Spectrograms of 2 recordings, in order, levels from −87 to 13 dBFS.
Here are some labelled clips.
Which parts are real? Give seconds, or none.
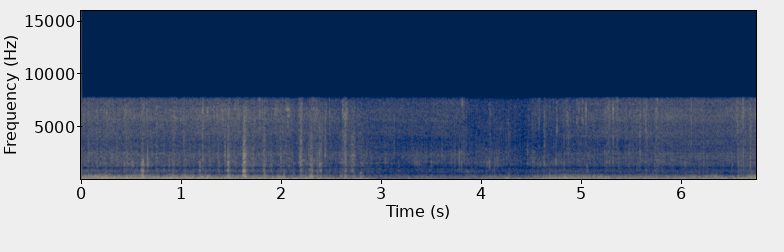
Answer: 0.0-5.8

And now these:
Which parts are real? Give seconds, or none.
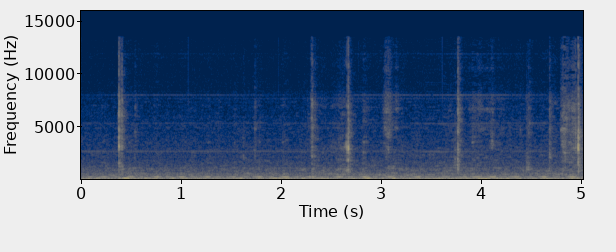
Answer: 0.0-5.0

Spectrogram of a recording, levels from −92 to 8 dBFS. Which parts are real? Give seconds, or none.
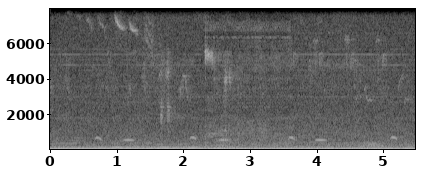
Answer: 0.0-2.3; 3.6-5.5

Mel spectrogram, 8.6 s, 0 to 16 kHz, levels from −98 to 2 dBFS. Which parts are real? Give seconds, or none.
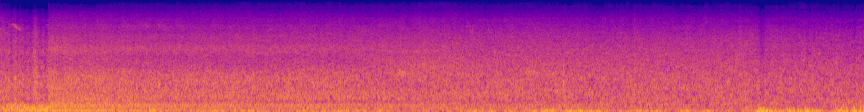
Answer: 0.0-0.6; 4.5-5.0; 8.0-8.6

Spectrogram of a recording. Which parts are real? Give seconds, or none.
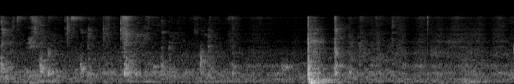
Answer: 0.0-2.3; 3.5-4.0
